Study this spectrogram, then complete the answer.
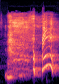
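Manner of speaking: a sudden high-pitched giggle. Real, not acted. Laughing at herself while setting up the phone, high giggle.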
